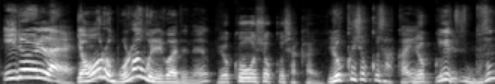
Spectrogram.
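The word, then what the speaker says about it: 緑黄色社会: 자, 그 다음 이제 일요일날 영어로 뭐라고 읽어야 되나요? 료쿠 오쇼쿠 샤카이.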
